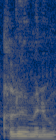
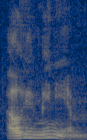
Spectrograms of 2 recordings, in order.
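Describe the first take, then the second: First: The word has four syllables, ending in 'num'. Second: The word has five syllables, ending in 'nium'. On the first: The speaker calls it wrong. "None of that aluminum crap here" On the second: The speaker calls it right. "I managed to say it correctly right today"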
